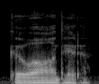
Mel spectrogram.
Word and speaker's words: Gwadar: development projects in theu this it is called Goa Goa all right if you enjoy learning our pronunciations don't forget to subscribe to my channel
